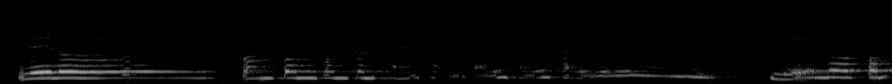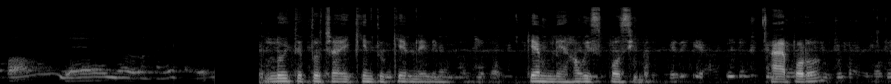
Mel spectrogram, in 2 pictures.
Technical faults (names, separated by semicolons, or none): call bitrate drop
